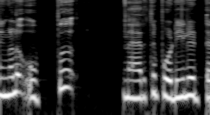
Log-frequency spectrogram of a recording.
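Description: A woman speaking, with a short pause about a second in.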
